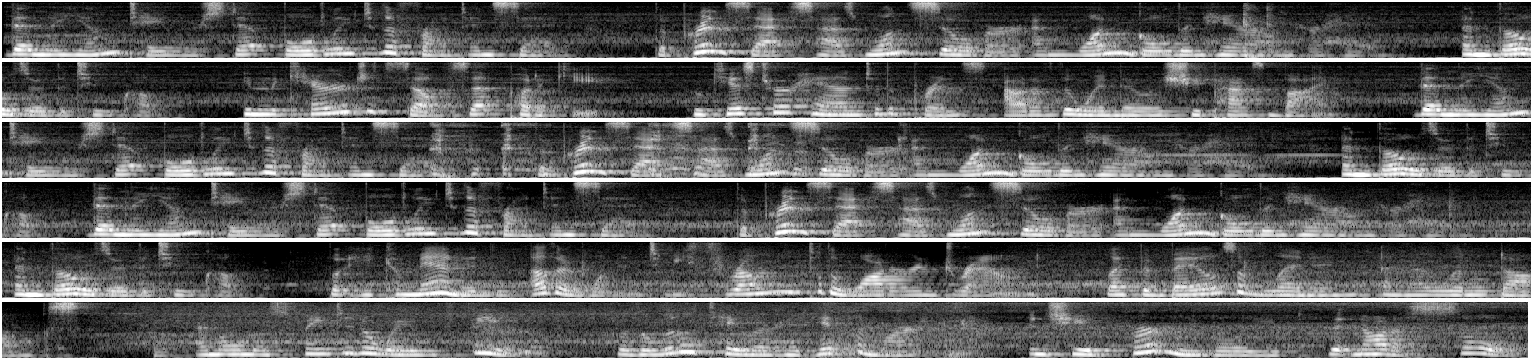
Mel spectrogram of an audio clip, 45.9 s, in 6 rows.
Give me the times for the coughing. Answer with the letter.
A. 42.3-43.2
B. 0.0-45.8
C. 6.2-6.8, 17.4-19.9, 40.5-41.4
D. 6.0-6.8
C.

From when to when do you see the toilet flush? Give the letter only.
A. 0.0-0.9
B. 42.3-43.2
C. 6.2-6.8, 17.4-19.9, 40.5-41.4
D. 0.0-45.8
B.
